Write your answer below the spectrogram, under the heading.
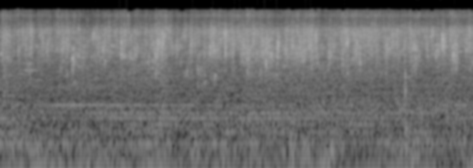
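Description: Water running from an outdoor tap over a gutted flathead held in the hands, splattering and trickling onto a metal cleaning table.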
